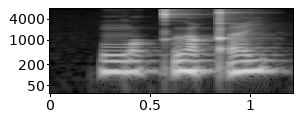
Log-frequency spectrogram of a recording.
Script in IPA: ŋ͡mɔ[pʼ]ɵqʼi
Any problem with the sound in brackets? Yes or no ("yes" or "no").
yes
